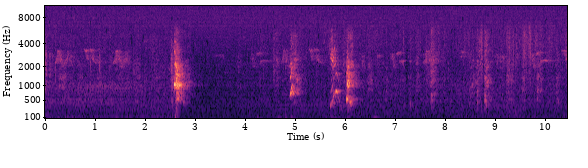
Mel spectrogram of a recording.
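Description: A dog barking in short, sharp barks: a loud one about two and a half seconds in, a run of three more in the middle, and fainter ones after.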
